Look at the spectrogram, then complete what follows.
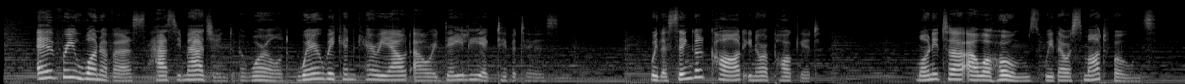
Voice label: Narration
